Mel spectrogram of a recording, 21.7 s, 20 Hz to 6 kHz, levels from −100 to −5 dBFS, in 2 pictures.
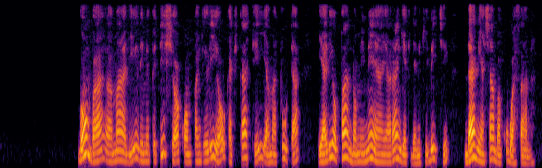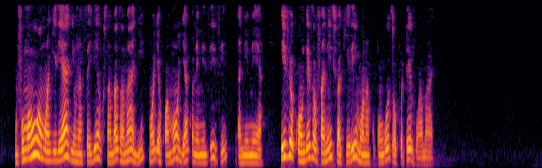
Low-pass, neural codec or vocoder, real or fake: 5.4 kHz; none; real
